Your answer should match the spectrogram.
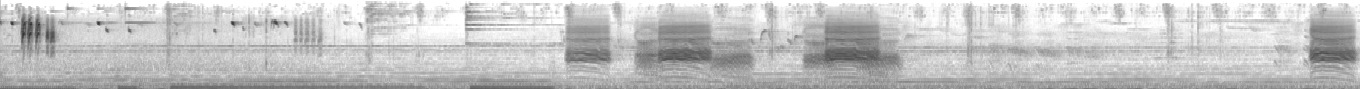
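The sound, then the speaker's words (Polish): Rooks give a few loud, harsh caws in irregular bursts, some calls doubling up, against a steady low background rumble and faint chirps. “Tak samo jest y, w przypadku chociażby gawronów.”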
